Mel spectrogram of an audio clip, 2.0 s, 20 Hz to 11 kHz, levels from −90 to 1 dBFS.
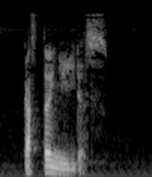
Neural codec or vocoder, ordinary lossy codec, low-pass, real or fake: none; MP3, 32 kbps; 9.9 kHz; real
